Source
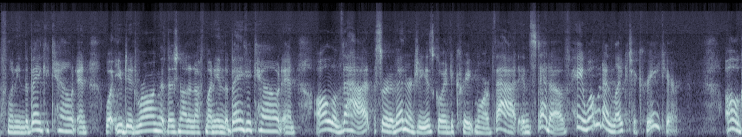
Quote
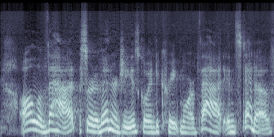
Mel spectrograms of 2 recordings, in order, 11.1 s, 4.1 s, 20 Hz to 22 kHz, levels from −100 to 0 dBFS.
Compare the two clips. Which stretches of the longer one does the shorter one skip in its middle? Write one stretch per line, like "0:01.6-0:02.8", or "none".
none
